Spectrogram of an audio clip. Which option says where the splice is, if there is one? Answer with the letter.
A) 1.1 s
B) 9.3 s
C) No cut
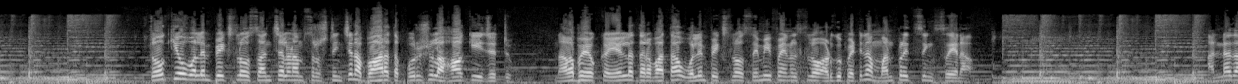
A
